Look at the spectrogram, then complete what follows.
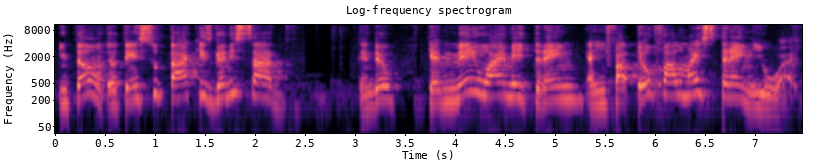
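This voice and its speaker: A man's voice: high voice, moderate pace. A man with a Minas Gerais accent, a guest comedian chatting and joking on a casual podcast. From Minas Gerais, Brazil. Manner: joking, animated, acts out quoted voices.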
